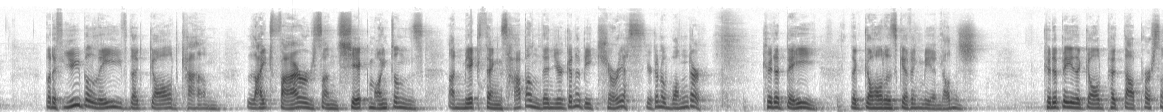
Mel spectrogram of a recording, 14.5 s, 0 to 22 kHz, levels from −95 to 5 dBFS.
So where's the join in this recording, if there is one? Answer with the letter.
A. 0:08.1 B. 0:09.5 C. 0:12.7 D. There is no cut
D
